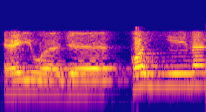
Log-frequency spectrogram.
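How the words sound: There is a brief pause after the first word. "لكن السكت عوجا قيما لينذر"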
